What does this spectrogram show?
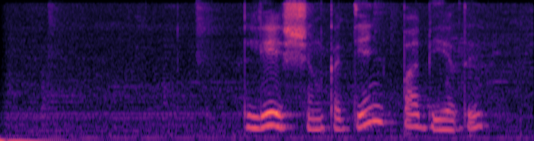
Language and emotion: Russian, positive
